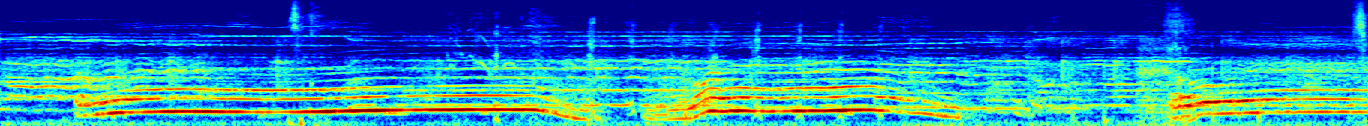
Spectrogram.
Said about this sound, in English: found out that his dog will sing along with the toy. That's a big dog, right? Yeah, it's a pit mix.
